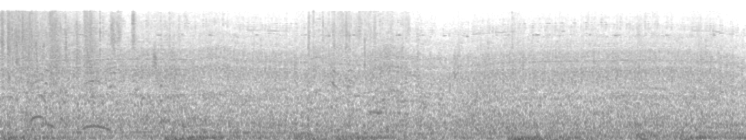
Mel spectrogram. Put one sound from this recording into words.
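A tank engine rumbles steadily as it drives.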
